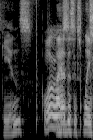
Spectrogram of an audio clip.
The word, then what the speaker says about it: Scions: I believe they're pronounced Skians.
